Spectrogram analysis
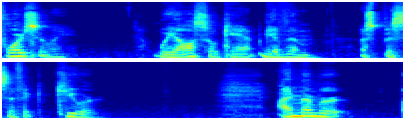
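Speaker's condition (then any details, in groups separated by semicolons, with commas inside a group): No condition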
